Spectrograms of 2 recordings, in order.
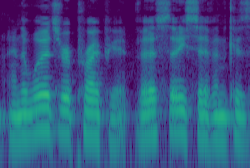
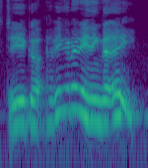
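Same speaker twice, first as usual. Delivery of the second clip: a quick, higher, lightly voiced hungry teenager; teenage boy asking; 6 semitones higher, 4 dB louder, much faster than usual. Preacher imitating a teen asking for food, quick and casual. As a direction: rattle it off like a kid raiding the fridge. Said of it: "parent of a teenage boy".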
